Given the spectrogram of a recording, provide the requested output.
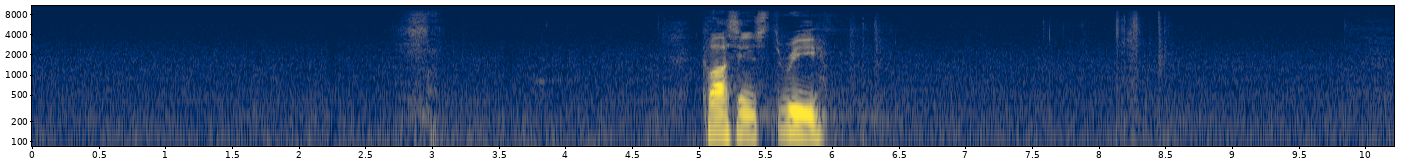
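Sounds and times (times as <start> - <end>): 
speech: 5.0 - 6.0
paper crinkling: 7.6 - 8.6
book page being turned: 8.1 - 8.6.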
